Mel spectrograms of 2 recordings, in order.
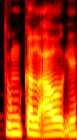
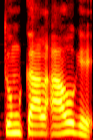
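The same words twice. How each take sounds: First: The vowel in kal is short. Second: The vowel in kal is long, like kaal. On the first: The speaker calls it right. "तो क्या बोलते हैं" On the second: The speaker calls it wrong. "ये नहीं बोलते हैं"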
